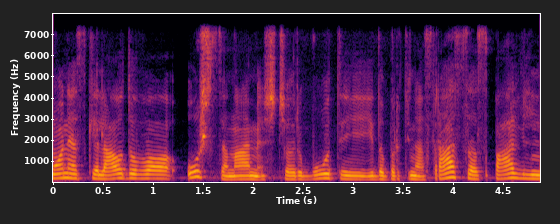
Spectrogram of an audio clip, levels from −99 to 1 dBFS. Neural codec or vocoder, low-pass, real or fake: none; 7.2 kHz; real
